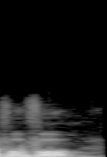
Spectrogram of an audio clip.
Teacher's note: Nós temos o acento circunflexo, o som mais fechado, como na palavra vovô.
